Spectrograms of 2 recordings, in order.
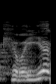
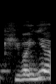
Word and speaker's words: खेवैया: अगर मैं खेवैया की बात करूं तो वो खिवैया नहीं होता, आप उच्चारण करें खेवैया, तो खेवैया ऐसा थोड़ा ना, खेवैया तो ऐसा लिखते हैं ना, ये हो गया खेवैया।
